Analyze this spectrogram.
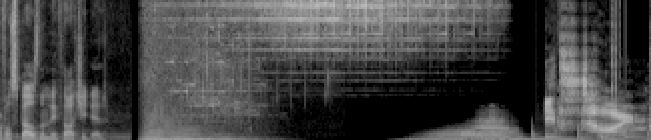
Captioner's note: time portal opens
